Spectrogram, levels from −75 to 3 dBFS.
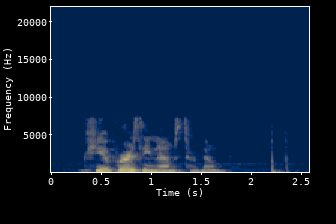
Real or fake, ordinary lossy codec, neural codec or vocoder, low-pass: real; Opus, 64 kbps; none; 7.2 kHz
